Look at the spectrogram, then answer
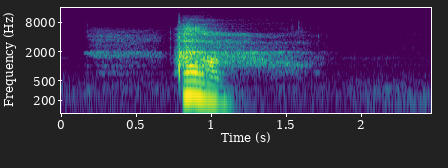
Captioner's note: sighs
